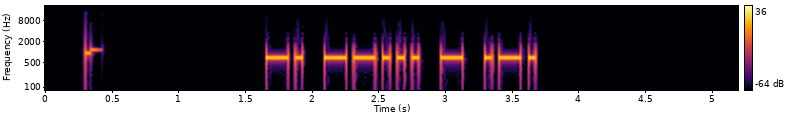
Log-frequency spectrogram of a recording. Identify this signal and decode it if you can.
Morse code, heard as a keyed tone, about 22 wpm, 700 Hz. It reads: N7TR
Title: Call Signs Repeated 2x - 22wpm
